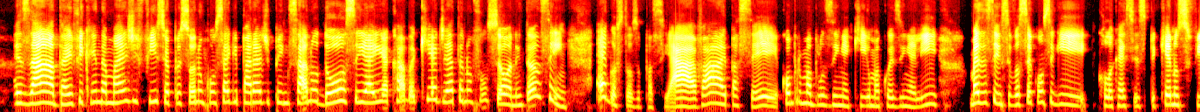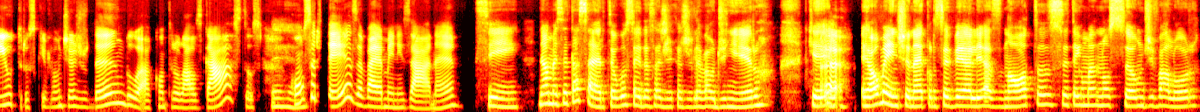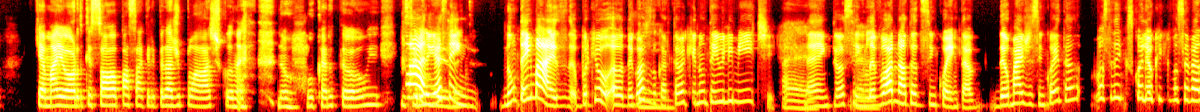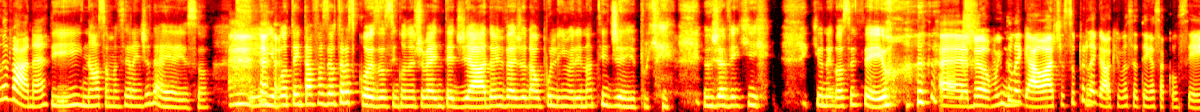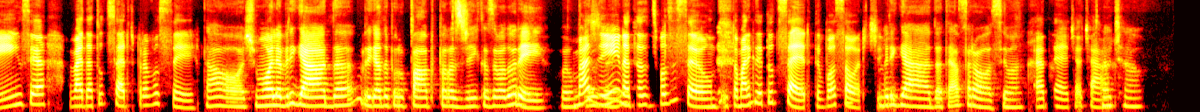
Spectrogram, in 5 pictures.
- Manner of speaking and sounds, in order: chuckle; laughing while speaking: "né"; tapping; chuckle; put-on voice: "TJ"; laughing while speaking: "porque"; laughing while speaking: "que"; laugh; other background noise
- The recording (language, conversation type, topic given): Portuguese, advice, Como posso evitar compras impulsivas quando estou estressado ou cansado?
